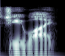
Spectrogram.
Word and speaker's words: Gy: the singular with man the word for woman is gy pronounced hard as in guy it forms itself into G yei for the plural but the G becomes soft in the plural like Ji they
